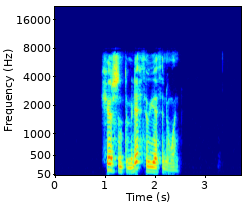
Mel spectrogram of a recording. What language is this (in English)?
Kabyle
